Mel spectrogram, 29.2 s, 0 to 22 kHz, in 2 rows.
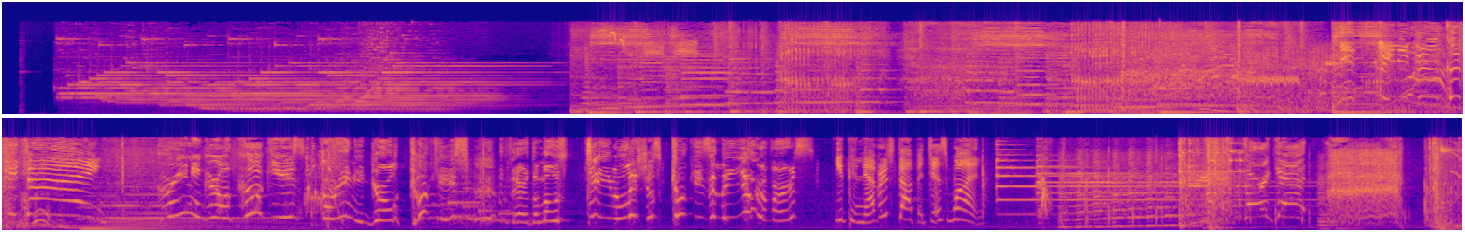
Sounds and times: Music: 0:00.5 - 0:17.8, 0:25.2 - 0:26.6.

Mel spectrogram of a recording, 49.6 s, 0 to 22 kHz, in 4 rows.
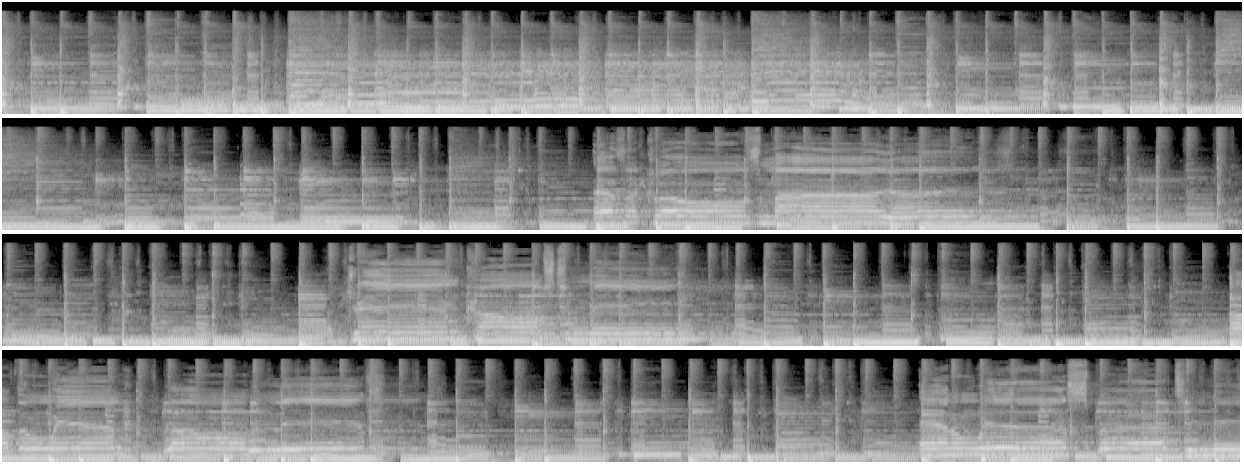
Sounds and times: Music: 0:00.0 - 0:49.5.

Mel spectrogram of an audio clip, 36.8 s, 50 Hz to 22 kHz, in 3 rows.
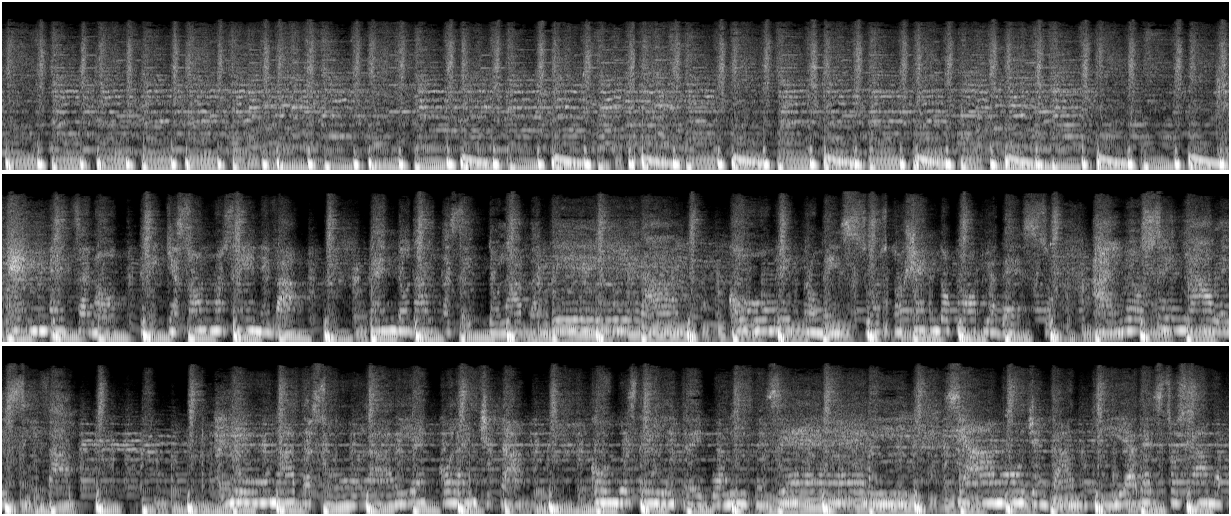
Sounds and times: Music: 0:00.0 - 0:36.8
Singing: 0:12.3 - 0:15.3, 0:16.0 - 0:25.3, 0:26.7 - 0:29.9, 0:30.5 - 0:36.8.

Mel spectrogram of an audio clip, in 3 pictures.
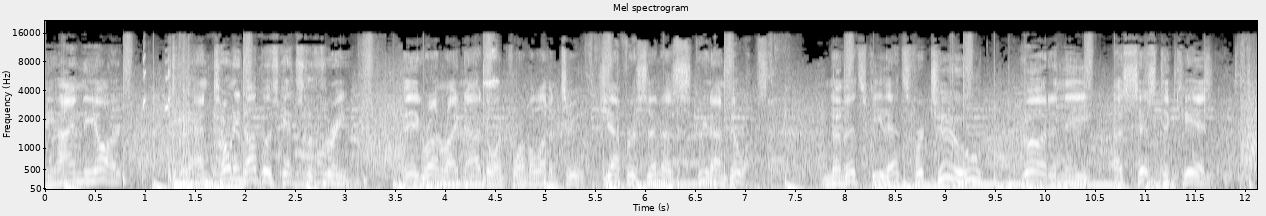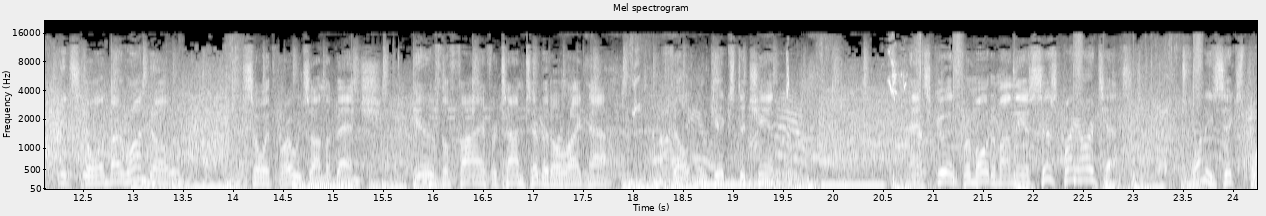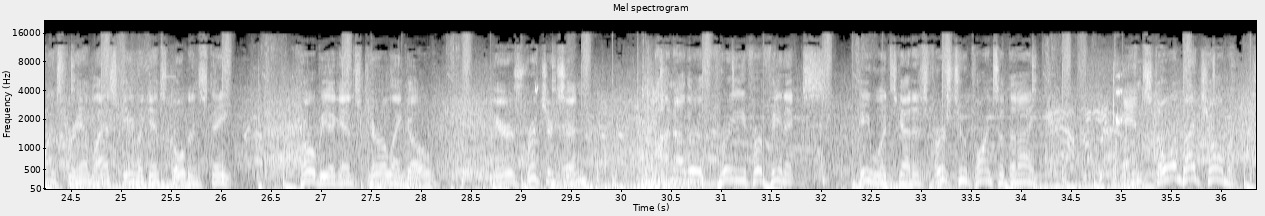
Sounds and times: Speech: 0:00.0 - 0:13.5, 0:14.1 - 0:19.9, 0:20.6 - 0:26.1, 0:26.7 - 0:36.3
Music: 0:00.0 - 0:36.3.

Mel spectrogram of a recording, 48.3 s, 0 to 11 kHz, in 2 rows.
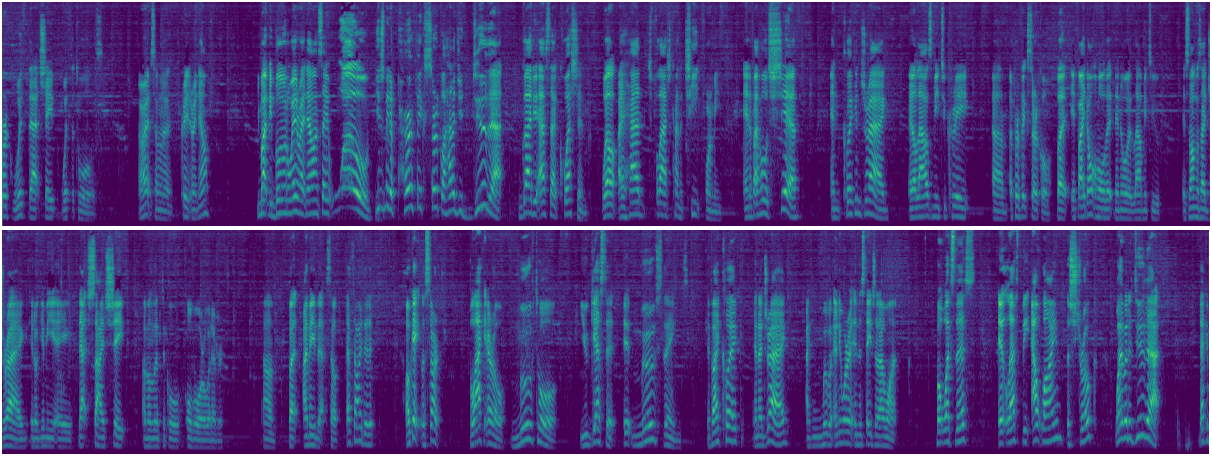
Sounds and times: Speech: 0:00.0 - 0:02.0, 0:02.8 - 0:04.2, 0:05.1 - 0:16.0, 0:16.6 - 0:28.6, 0:29.4 - 0:31.6, 0:32.2 - 0:32.9, 0:33.5 - 0:42.1, 0:42.9 - 0:47.3
Music: 0:00.0 - 0:48.3.

